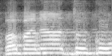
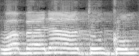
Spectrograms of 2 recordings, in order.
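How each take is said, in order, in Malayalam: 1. ഈ വാക്ക് തുറന്ന സ്വരാക്ഷരത്തിലാണ് അവസാനിക്കുന്നത്. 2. ഈ വാക്ക് ചുണ്ടടച്ച് m എന്ന ശബ്ദത്തിലാണ് അവസാനിക്കുന്നത്. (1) "ചുണ്ട് പൂട്ടാതെ ഇങ്ങനെ വബനാതുക്കു ... എന്ന് പറഞ്ഞുകൊണ്ട് പോകാൻ പറ്റില്ല" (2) "കും എന്ന് പറയണം"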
